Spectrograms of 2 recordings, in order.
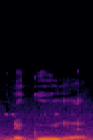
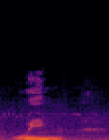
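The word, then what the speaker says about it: Nguyen: Wing I think his last name you might pronounce it nigan but it's actually the way they say his wing um so he made a video called 99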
